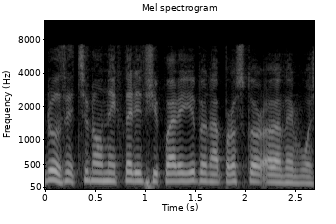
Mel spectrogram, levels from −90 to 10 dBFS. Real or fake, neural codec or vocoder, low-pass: fake; codec, 16 kHz, 0.5 kbps, FunCodec, trained on LibriTTS, 25 frames a second; 7.2 kHz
